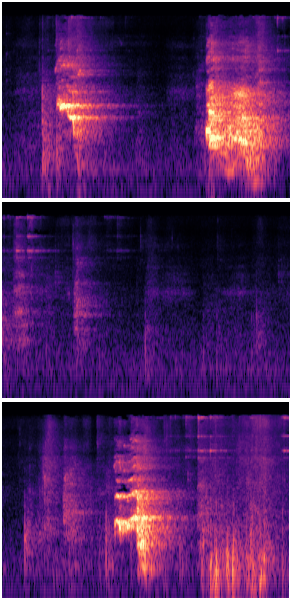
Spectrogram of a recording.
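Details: Pit Bull on a couch wanting a treat, offered by its owner; three separate harsh, whiny barks spaced a few seconds apart, with a softer trailing whimper after the last.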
